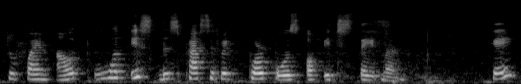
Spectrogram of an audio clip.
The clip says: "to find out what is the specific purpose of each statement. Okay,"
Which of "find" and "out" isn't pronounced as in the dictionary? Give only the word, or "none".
none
